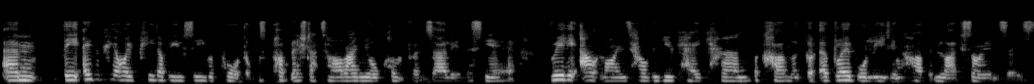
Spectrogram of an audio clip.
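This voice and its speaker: With a British accent, a woman of fairly low pitch talks at a fairly quick pace with fairly even intonation. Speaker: pharmaceutical industry research director. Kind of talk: panel discussion statement.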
